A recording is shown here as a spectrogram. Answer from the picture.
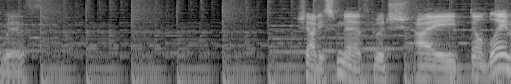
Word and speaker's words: Shadi: to anyone the restaurant the man named shadi Smith or pronounced differently shady Smith is a little shady so that alone he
